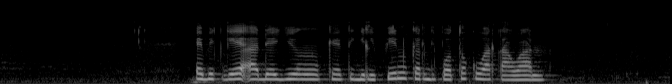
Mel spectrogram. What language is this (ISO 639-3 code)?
sun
